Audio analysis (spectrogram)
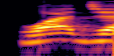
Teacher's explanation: جیم کے ساتھ 4 الفی مدہ ہے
